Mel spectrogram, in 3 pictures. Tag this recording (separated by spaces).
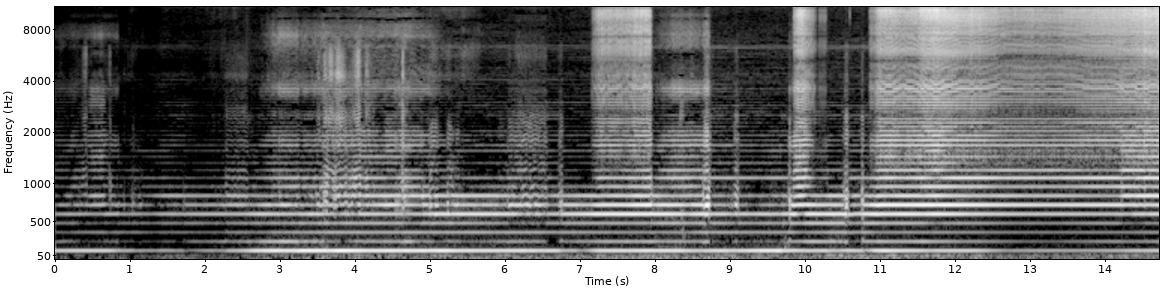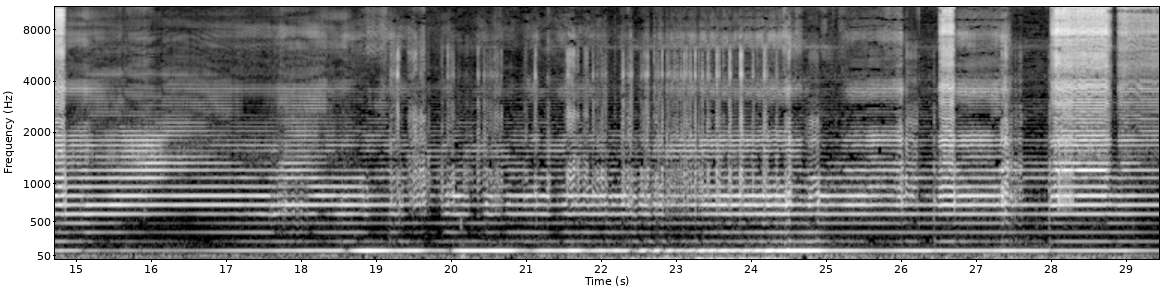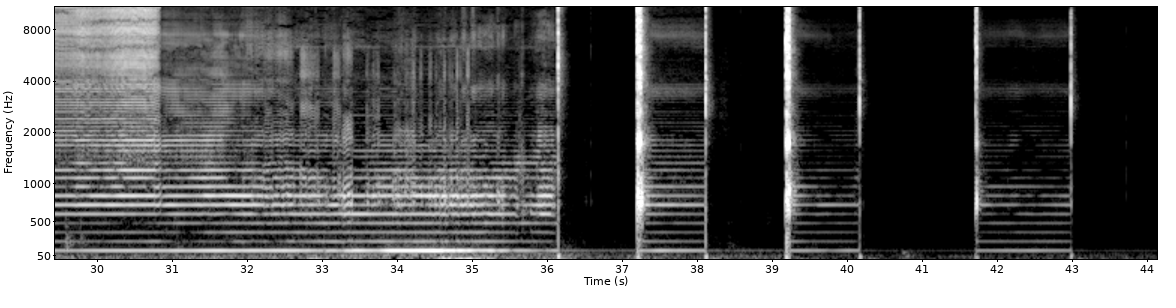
hum machine barber barber-shop cut buzz hair sharp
